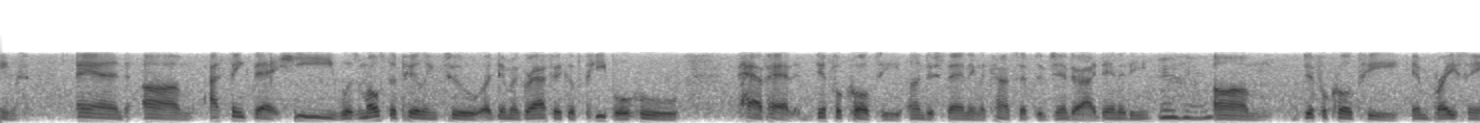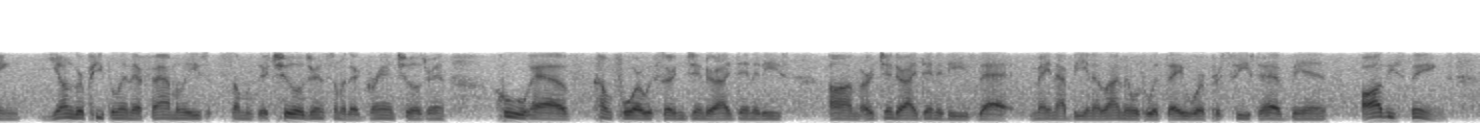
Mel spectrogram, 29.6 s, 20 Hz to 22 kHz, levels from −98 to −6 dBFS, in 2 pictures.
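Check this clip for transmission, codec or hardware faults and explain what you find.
No faults detected.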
